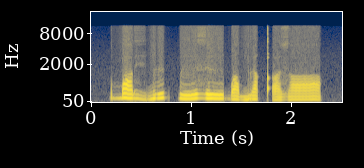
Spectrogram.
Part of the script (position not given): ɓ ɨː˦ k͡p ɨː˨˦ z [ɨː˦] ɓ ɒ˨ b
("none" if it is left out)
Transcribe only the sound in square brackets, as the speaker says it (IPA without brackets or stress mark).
ɨː˧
